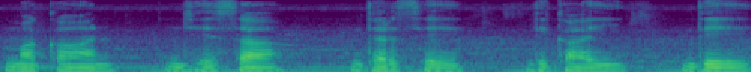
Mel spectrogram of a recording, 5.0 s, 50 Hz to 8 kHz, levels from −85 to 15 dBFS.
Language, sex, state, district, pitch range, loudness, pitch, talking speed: Hindi, male, Rajasthan, Jaipur, 95-100 Hz, -21 LUFS, 95 Hz, 60 wpm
